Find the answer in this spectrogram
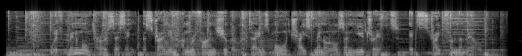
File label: Australian Unrefined Sugar; CSR Sugar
